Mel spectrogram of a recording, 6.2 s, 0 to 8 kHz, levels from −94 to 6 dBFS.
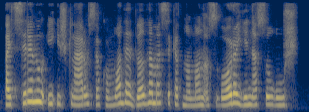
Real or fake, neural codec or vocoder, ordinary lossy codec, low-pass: fake; autoencoder, 22.05 kHz, a latent of 192 numbers a frame, VITS, trained on one speaker; AAC, 32 kbps; 7.2 kHz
